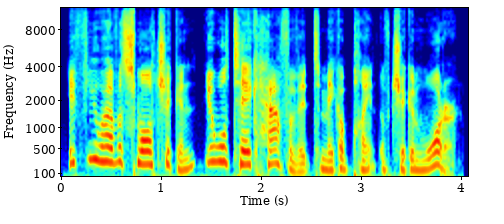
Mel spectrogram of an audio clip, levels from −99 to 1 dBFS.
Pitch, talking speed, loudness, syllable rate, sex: 190 Hz, 280 wpm, -20 LUFS, 5.8 syllables/s, male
